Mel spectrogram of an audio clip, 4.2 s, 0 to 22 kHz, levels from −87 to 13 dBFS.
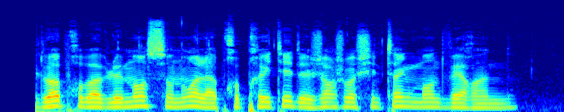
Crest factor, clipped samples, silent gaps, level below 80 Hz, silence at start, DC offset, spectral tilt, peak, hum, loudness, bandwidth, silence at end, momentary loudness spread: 18 dB; under 0.1%; none; -46 dBFS; 0.25 s; under 0.1%; -6 dB/octave; -8 dBFS; none; -26 LUFS; 12 kHz; 0.35 s; 7 LU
